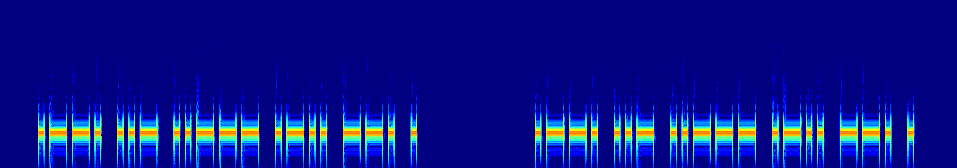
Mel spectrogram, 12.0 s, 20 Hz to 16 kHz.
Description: Morse code, heard as a keyed tone, about 17 wpm, 700 Hz. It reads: PU2LGE PU2LGE
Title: DXCC-100 Call Signs - 6 Characters - Repeated 2x - 17wpm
